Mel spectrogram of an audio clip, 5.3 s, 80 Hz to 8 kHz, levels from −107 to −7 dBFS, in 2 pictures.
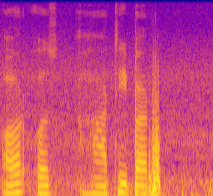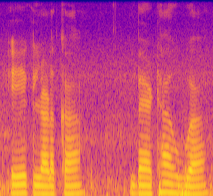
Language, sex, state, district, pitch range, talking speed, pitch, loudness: Hindi, female, Madhya Pradesh, Katni, 120-125 Hz, 90 wpm, 120 Hz, -18 LUFS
